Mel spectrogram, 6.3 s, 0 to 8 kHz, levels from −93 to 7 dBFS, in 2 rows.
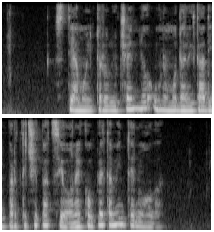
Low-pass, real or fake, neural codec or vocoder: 7.2 kHz; real; none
